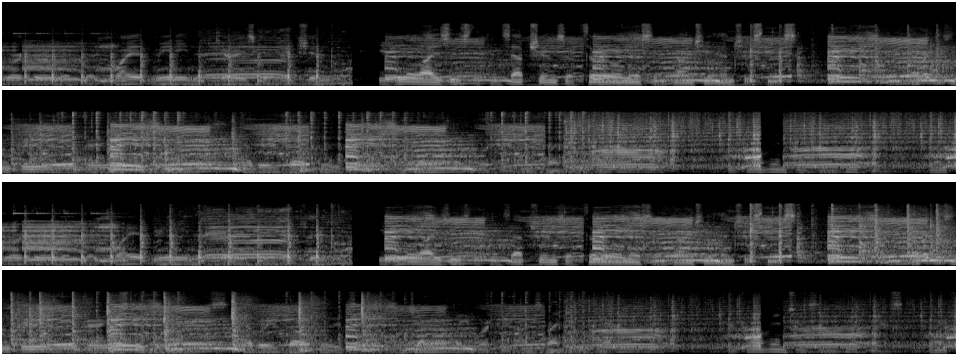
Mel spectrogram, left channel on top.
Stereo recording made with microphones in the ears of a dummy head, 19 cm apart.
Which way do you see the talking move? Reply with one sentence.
In this clip you hear the talking go from the left side to the right.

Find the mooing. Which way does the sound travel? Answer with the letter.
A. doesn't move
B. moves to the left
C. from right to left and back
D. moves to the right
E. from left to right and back
B.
